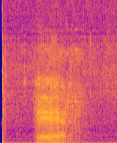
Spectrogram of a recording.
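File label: "air", Dutch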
